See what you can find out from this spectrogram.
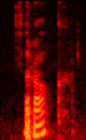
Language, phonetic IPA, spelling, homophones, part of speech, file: Polish, [rɔk], rock, rok, noun, LL-Q809 (pol)-rock.wav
